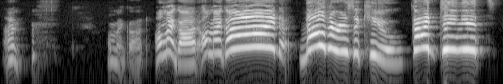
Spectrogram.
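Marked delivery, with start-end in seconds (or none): 1.1-4.9 from normal voice up to high, loud yelling; frantic exasperation, building. Real, not acted. Ticket buyer finding a queue after failed payment, frantic. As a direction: escalate into a panicked, frustrated shout.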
